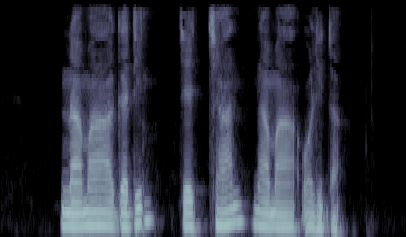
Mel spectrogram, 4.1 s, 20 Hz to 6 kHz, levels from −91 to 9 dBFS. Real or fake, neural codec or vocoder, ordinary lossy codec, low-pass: real; none; MP3, 48 kbps; 5.4 kHz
